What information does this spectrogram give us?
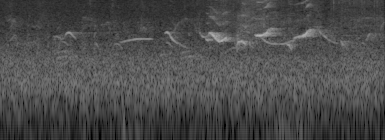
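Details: After rain, a Chinese grosbeak preens atop a Chinese toon tree by a window. Thin slurred whistles, then a louder cluster of sharp, looping notes near the end, against a constant low hiss.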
